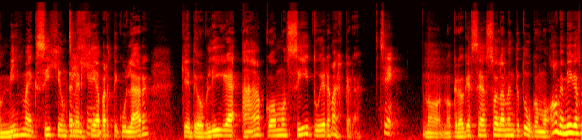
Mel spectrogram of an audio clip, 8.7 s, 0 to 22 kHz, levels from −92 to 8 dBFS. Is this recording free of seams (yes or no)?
no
